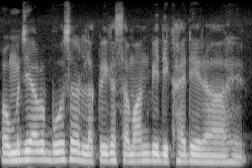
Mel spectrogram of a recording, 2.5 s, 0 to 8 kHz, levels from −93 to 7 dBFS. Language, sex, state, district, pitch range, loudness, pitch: Hindi, male, Arunachal Pradesh, Lower Dibang Valley, 125-140 Hz, -13 LUFS, 130 Hz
